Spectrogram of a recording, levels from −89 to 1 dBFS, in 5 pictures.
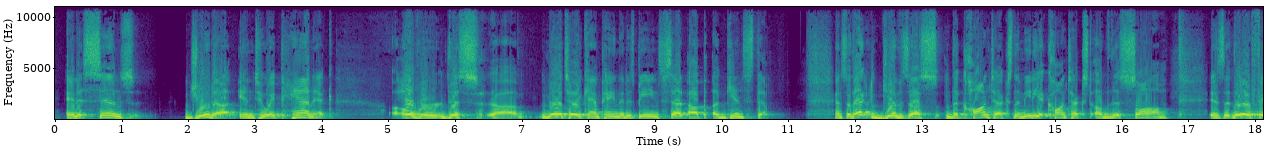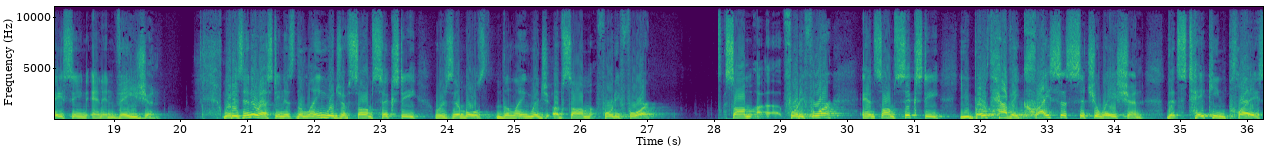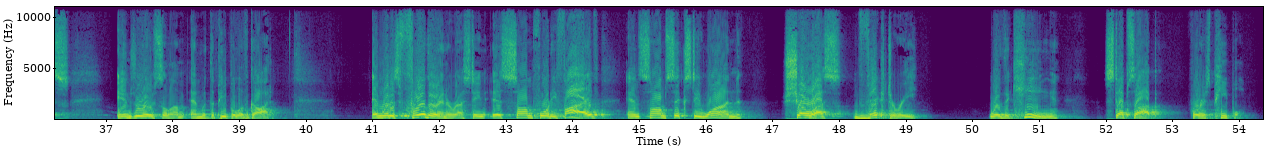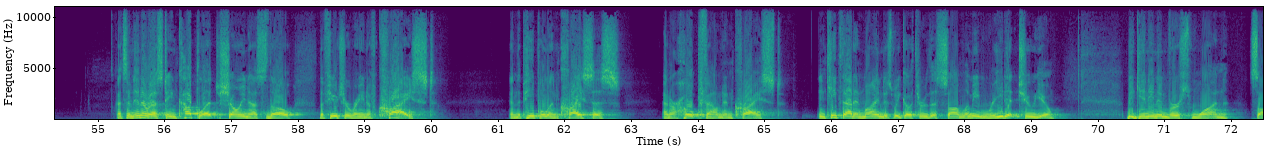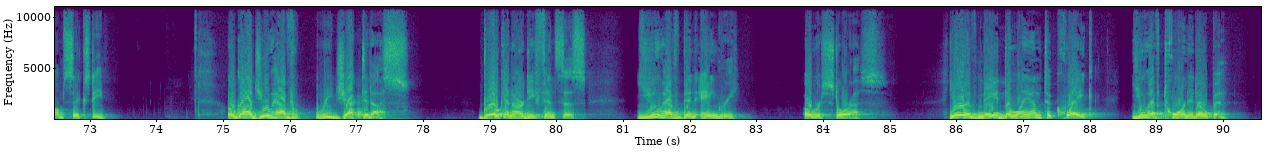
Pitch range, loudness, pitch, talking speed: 125-165 Hz, -14 LUFS, 145 Hz, 115 wpm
